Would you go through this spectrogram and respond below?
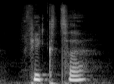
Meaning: fiction, invention, make-believe
- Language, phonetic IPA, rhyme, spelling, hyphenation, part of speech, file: Czech, [ˈfɪkt͡sɛ], -ɪktsɛ, fikce, fik‧ce, noun, Cs-fikce.ogg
